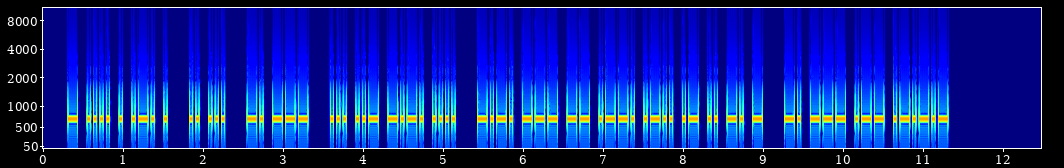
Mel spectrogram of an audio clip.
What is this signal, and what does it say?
Morse code, heard as a keyed tone, about 30 wpm, 700 Hz. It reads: THERE IS NO SUCH COMPLAINT NOW.
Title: Sentences from Top 1400 Words 30wpm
